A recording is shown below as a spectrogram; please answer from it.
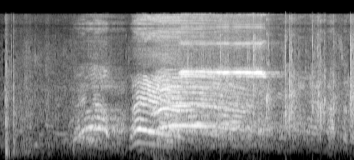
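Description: Men shouting from the touchline at a football match: short calls about a second in, then one long, loud shout. A high, steady whistle blast sounds over the shout for about a second.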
